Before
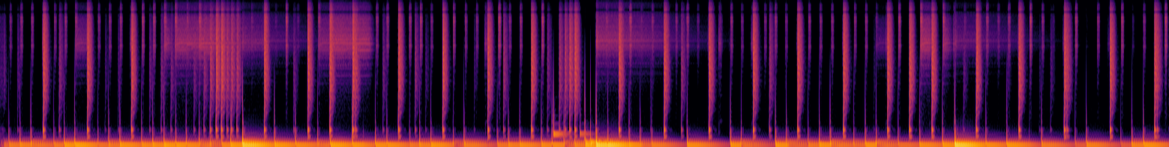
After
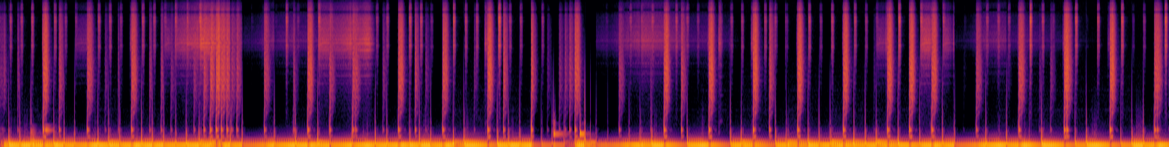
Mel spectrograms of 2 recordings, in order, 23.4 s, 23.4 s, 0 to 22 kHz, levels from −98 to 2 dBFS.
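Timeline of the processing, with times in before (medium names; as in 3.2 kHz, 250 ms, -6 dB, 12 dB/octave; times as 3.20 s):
0.49–1.15 s: hum notches 60/120/180/240/300/360/420/480 Hz
10.63–11.53 s: gate -25 dBFS, range -19 dB
whole clip: peaking EQ 6.3 kHz -2 dB 0.77 oct; compressor with a negative ratio -32 dBFS, ratio -1; trim +8 dB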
